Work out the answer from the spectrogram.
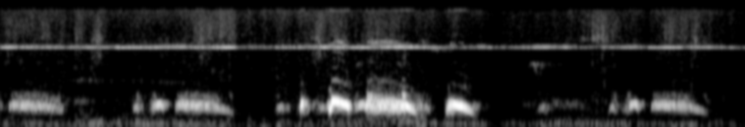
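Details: Decoy spotted dove at a bird garden in Ba Vì, Hanoi, Vietnam, calling to lure wild doves: a full cooing phrase of soft lead-in notes building to three strong, husky, falling coos, then a pause and softer notes again.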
